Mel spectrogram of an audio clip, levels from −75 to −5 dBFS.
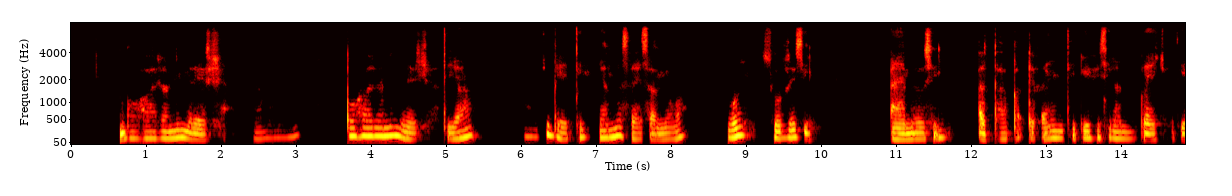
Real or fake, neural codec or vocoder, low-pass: fake; codec, 44.1 kHz, 2.6 kbps, SNAC; 7.2 kHz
